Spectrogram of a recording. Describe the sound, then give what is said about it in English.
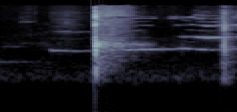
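A slow clap: two sharp, separate hand claps about two-thirds of a second apart, the first louder, over a faint sustained ringing tone in the background. No one speaks. “Slow clap, sir.”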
